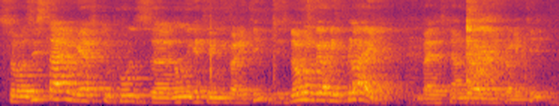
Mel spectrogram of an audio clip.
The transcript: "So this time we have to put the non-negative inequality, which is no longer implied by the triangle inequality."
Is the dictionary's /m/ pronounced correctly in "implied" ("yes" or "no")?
no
